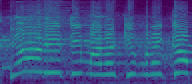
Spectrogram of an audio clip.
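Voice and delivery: high, rising hype call; excited play-by-play. Real, not acted. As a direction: ride the teamfight like a live caster. Caster calls a teamfight triple kill.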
